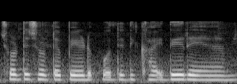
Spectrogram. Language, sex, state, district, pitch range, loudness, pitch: Hindi, female, Haryana, Charkhi Dadri, 205-225 Hz, -14 LUFS, 215 Hz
